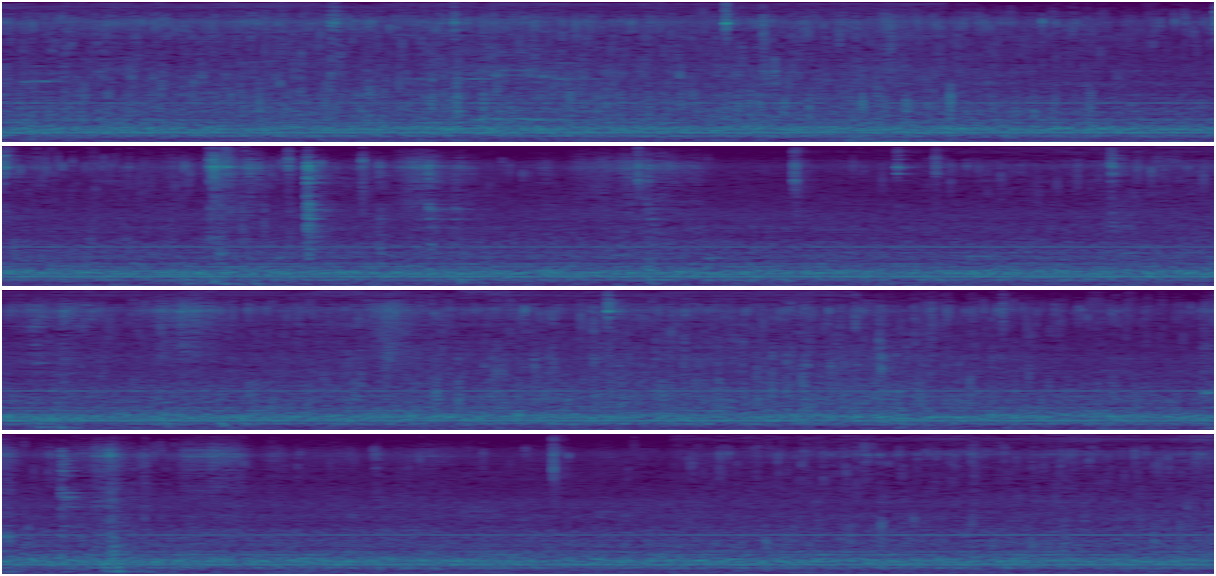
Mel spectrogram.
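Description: Soy cutlets simmer in a potato curry over low heat, giving a steady, quiet bubbling hiss with occasional faint clinks of a pot and utensil throughout.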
